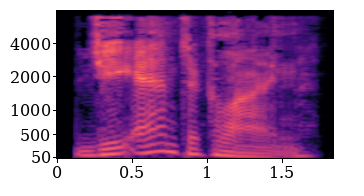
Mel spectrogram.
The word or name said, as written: geanticline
